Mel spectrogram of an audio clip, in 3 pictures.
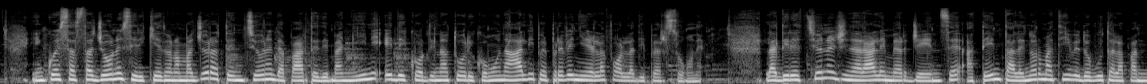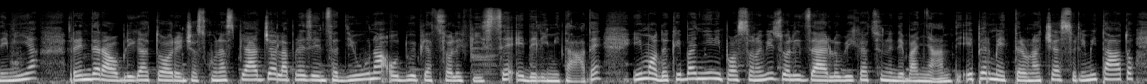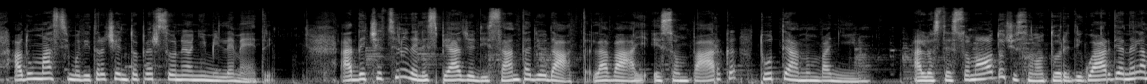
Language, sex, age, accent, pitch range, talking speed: Italian, female, 30-49, native, 175-220 Hz, 165 wpm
